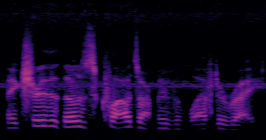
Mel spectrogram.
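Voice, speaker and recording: A man's voice: medium pitch, moderate pace. A man giving casual flight instruction through an aviation headset in a small airplane. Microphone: aviation headset intercom. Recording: dull intercom audio, faint cockpit noise.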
